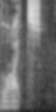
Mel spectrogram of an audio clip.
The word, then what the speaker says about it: Leitz: Well, how do you pronounce when you say LEITZ? Is it lights or leets? Or I go with lights.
